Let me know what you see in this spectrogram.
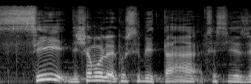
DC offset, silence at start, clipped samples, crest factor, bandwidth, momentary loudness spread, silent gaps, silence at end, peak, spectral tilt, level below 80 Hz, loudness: under 0.1%; 0 s; under 0.1%; 12 dB; 17 kHz; 8 LU; none; 0 s; -8 dBFS; -4 dB/octave; -56 dBFS; -20 LUFS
